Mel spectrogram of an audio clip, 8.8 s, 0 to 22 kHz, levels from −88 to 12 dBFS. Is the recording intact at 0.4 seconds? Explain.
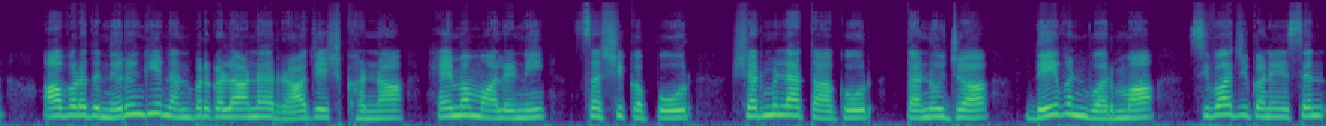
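No. At 0.4 s, as throughout, the speech carries Opus compression damage, likely from a low bitrate around 16 kbps in the hybrid speech mode. Bands are refilled with noise rather than left empty, so it sounds hoarse and grainy instead of MP3-style swirling.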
